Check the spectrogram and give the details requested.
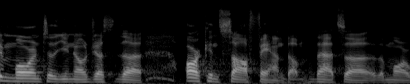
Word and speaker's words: Arkansas: River very cool apparently Arkansas got its name from French settlers in the region the word Arkansas is pronounced with the silent S at the end interestingly it is against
